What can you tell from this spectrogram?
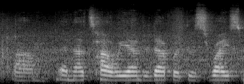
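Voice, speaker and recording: A woman's voice carries audible room echo against noticeable background noise. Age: 60s. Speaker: cooking channel host. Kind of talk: casual cooking demonstration chat. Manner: halting, many fillers.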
